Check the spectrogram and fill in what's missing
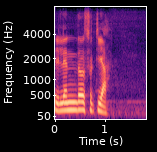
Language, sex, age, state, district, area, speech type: Assamese, male, 45-60, Assam, Dhemaji, rural, spontaneous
